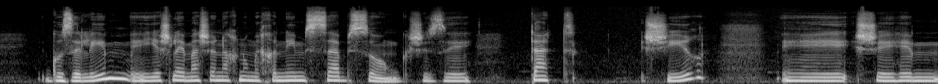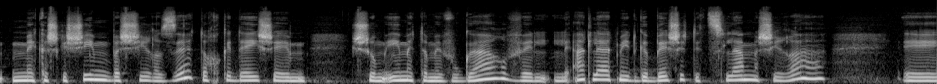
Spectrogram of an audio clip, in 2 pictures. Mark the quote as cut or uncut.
cut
